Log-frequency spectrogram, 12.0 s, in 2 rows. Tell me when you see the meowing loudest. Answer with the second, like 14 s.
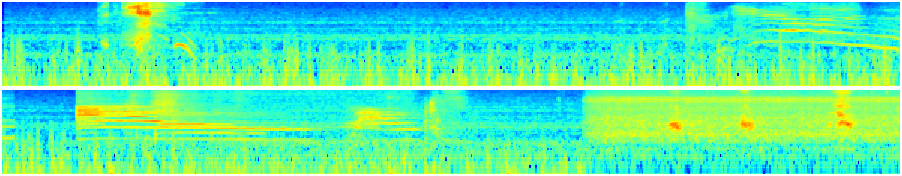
7 s.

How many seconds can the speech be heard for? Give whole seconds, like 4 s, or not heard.
not heard.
